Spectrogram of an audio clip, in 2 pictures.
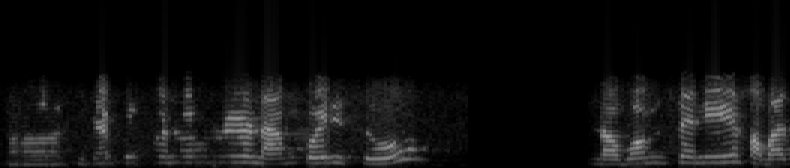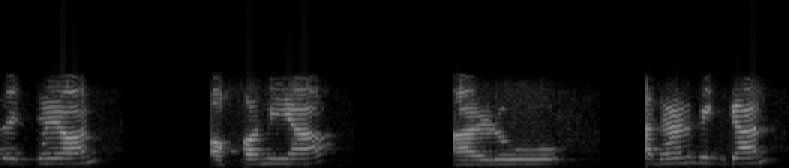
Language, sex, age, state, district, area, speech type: Assamese, female, 45-60, Assam, Sonitpur, urban, conversation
